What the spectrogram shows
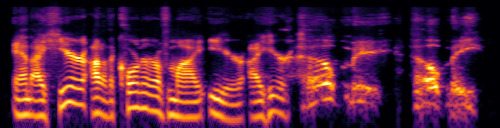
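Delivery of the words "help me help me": very high, strained, slow, labored voice. Retelling hearing a guy call out while running on campus, imitating a labored voice. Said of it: "his really, really labored voice".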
